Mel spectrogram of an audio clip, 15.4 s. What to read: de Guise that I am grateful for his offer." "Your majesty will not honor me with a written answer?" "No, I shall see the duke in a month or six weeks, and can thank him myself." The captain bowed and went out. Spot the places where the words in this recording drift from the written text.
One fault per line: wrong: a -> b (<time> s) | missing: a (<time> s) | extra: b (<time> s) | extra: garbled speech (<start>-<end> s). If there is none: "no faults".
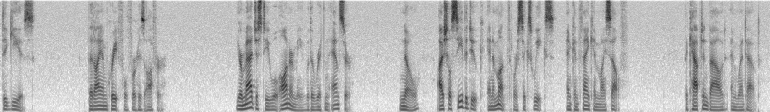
missing: not (5.5 s)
